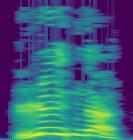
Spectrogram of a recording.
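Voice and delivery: high, loud cry of "Lügner"; shouting. Acted. Arya shouts at the prince who lied, high and loud. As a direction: hurl the word at him. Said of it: "schrie Arya".

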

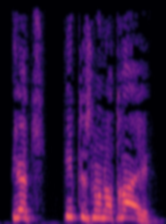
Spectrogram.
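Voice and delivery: high-pitched, curt royal retort; high, careless reply; dismissive boy king. A narrator's reading. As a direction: wave the reproach away in a high voice.

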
